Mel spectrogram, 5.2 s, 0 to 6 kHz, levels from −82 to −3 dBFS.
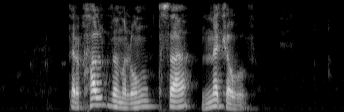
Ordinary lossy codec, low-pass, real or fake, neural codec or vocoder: AAC, 48 kbps; 5.4 kHz; fake; codec, 16 kHz, 16 kbps, FunCodec, trained on LibriTTS, 50 frames a second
